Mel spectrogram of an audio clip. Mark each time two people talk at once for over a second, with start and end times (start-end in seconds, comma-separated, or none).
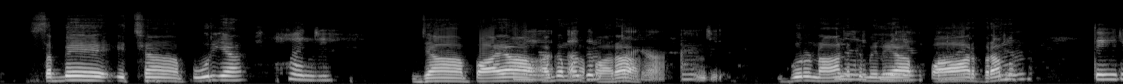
8.7-10.2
